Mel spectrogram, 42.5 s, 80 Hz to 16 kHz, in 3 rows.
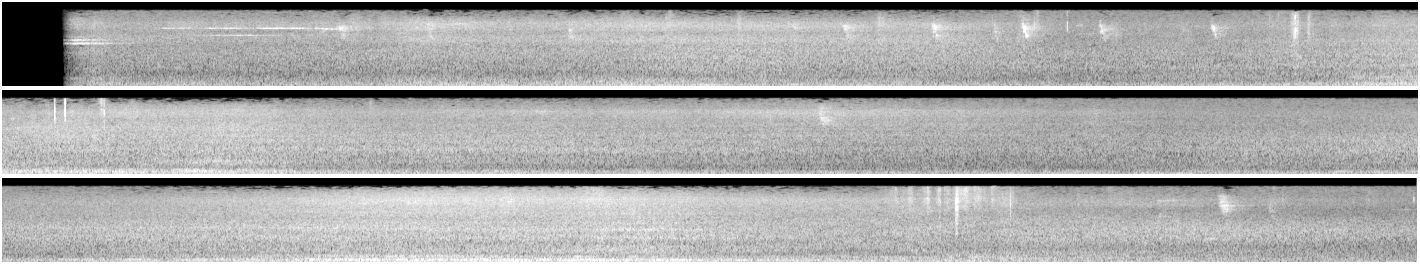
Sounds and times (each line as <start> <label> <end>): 39.8 bird 41.2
